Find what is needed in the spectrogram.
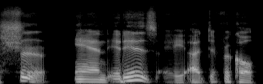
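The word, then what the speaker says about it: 势: Yeah, so this idea, and I'm going to pronounce it in the Chinese, but it's shi, and it is a difficult term to translate.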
